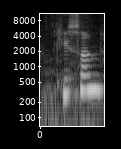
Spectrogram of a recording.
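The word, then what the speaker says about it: Keeshond: a Spitz breed, and Alicia's dog is a Keesund. Is that how you say it, Tom? Keesund?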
